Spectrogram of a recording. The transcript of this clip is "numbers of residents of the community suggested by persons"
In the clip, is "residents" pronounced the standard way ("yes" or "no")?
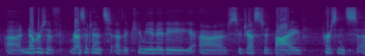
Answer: yes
